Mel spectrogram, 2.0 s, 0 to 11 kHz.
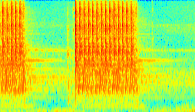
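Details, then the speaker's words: Toro TimeCutter SS5000 zero-turn mower that won't start after winter storage, on a boost pack, key on, levers in park: fast machine-gun clicking bursts, no cranking; starter solenoid chattering, bad solenoid or low voltage suspected. "so we've got the machine gun Kelly effect here and pretty sure what you're hearing right there is this starter solenoid chattering yeah definitely can feel it so more than likely we've either got a bad solenoid now low voltage can cause that too so if you got to dead battery but you hear how how loud that's chattering"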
